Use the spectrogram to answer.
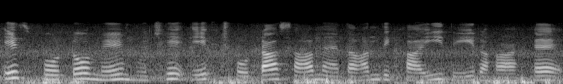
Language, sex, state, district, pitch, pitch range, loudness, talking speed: Hindi, female, Madhya Pradesh, Katni, 235 Hz, 220-255 Hz, -18 LUFS, 130 wpm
